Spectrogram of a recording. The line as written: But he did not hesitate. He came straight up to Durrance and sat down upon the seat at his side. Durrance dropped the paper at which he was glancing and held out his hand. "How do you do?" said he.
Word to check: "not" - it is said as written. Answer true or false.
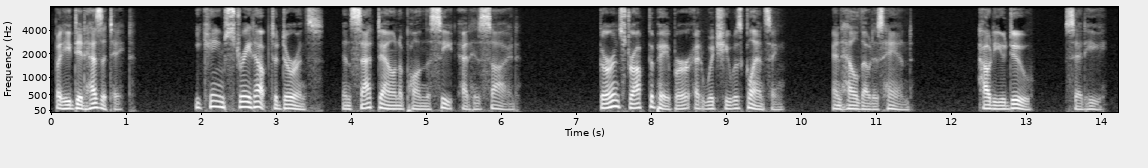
false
